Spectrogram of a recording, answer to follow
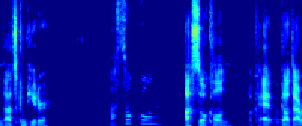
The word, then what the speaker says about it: パソコン: Pankon, that's computer. パソコン Pasokon.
